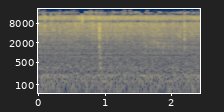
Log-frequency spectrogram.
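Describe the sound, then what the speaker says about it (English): Pork ribs deep fry in oil with spices, a steady dense bubbling sizzle close up, with a couple of faint clinks, and no voices. "and then we can fry"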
